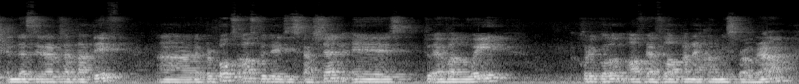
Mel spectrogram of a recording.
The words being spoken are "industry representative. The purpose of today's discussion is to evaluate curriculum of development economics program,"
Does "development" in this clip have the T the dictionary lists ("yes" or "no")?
no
